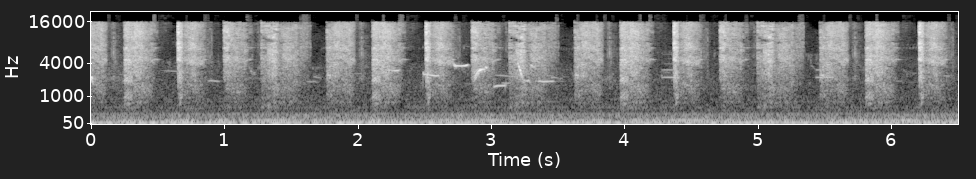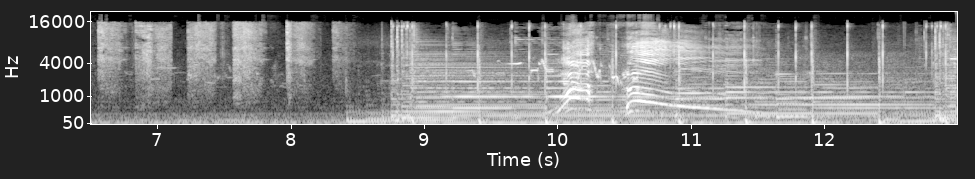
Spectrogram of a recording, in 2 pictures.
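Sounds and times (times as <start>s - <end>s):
rhythmic short hisses: 0.0s - 8.5s.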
